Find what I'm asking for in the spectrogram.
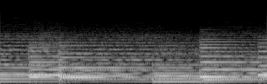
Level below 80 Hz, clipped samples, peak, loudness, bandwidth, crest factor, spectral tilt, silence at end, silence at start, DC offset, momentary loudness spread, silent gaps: -58 dBFS; under 0.1%; -4 dBFS; -19 LUFS; 7.4 kHz; 14 dB; -8 dB/octave; 0 s; 0 s; under 0.1%; 7 LU; none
